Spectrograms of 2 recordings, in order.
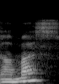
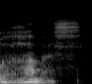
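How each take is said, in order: First: The first sound is a Western-style R. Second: The first sound is rasped deep in the throat. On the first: The speaker calls it wrong. "On peut dire ramas, oui, à l'occidental, mais enfin, c'est pas tout à fait juste" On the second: The speaker calls it right. "c'est plutôt ramas"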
